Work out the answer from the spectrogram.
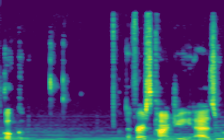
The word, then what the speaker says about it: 国: The second kanji is pronounced goku.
